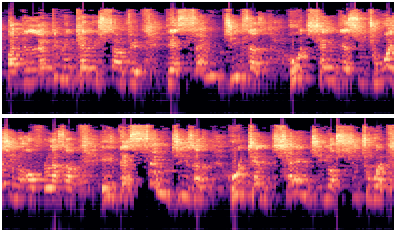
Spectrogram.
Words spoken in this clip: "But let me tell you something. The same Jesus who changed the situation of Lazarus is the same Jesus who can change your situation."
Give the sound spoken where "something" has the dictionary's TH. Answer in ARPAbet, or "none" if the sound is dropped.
F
